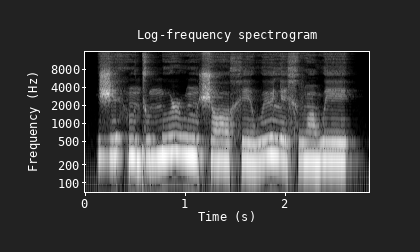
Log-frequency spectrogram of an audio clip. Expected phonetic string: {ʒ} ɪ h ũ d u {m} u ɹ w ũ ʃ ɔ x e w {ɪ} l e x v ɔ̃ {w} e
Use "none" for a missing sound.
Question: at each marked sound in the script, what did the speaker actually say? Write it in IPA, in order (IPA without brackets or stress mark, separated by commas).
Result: ʒ, m, ʏ, w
